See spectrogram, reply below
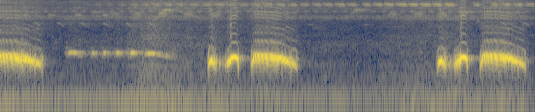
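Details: Female spotted dove calling a male, used as a lure call: two short clipped coos followed by a long, rolling, slightly descending coo, repeated about every three seconds, with a fainter level whistle between phrases.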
